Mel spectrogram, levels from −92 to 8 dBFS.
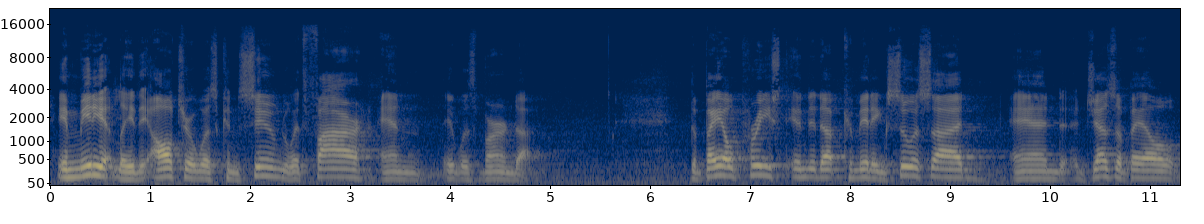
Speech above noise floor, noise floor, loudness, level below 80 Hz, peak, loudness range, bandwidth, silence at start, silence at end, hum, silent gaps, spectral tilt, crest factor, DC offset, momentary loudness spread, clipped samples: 30 dB; -64 dBFS; -34 LUFS; -68 dBFS; -14 dBFS; 8 LU; 14 kHz; 0.1 s; 0 s; none; none; -6.5 dB/octave; 20 dB; under 0.1%; 15 LU; under 0.1%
